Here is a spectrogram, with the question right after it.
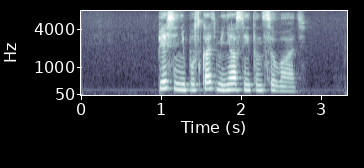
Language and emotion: Russian, neutral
